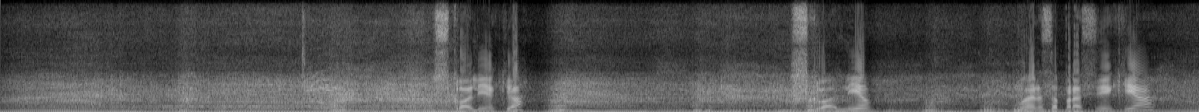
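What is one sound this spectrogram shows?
A motorcycle engine hums and revs up and down close by.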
